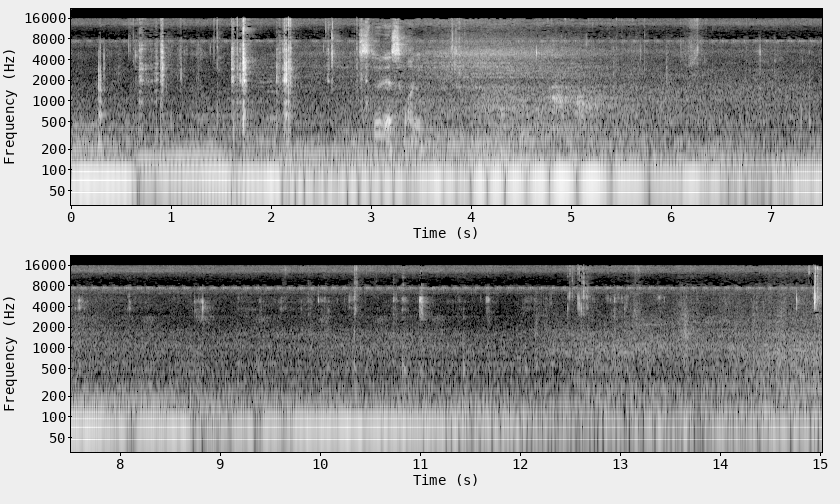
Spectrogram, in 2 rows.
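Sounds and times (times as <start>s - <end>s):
steady low hum: 0.0s - 15.0s
person chewing food: 3.7s - 15.0s.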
